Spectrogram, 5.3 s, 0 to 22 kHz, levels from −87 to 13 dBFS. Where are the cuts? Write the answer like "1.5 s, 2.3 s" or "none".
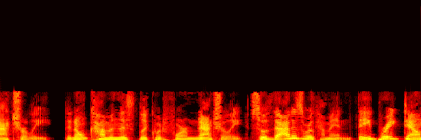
3.9 s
